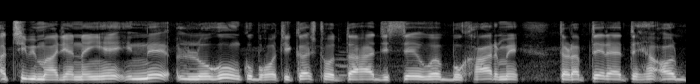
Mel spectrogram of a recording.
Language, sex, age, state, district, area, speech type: Hindi, male, 18-30, Uttar Pradesh, Sonbhadra, rural, spontaneous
